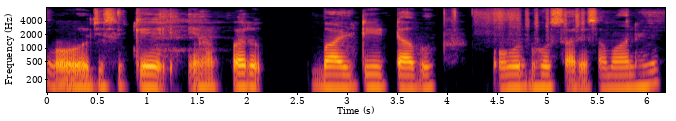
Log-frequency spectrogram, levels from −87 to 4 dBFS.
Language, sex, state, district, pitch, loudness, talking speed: Hindi, male, Uttar Pradesh, Jyotiba Phule Nagar, 135 Hz, -17 LUFS, 115 wpm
